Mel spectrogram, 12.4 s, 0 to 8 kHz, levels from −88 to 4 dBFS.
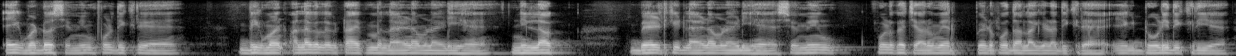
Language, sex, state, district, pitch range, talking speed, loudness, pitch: Hindi, male, Rajasthan, Nagaur, 100-110 Hz, 190 wpm, -18 LUFS, 105 Hz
